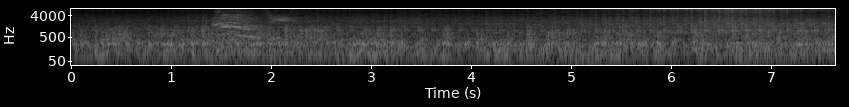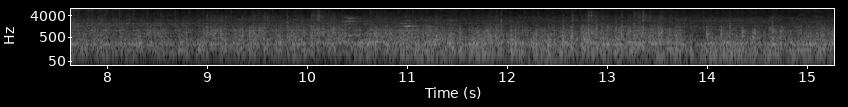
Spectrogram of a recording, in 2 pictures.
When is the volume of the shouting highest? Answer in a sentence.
The volume of the shouting peaks at 2 seconds.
